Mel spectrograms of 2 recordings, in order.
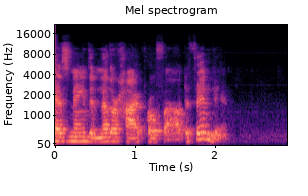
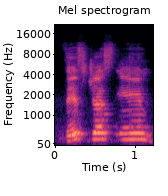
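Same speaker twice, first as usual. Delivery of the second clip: slow, quieter, teasing repeat of the headline; softer mock news intro; 5 semitones higher, 4 dB quieter, slower than usual. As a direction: lean in and say it softly. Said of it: "this just in announcement".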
